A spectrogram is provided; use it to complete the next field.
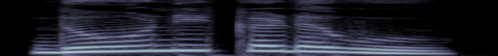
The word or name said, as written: ದೋಣಿಕಡವು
